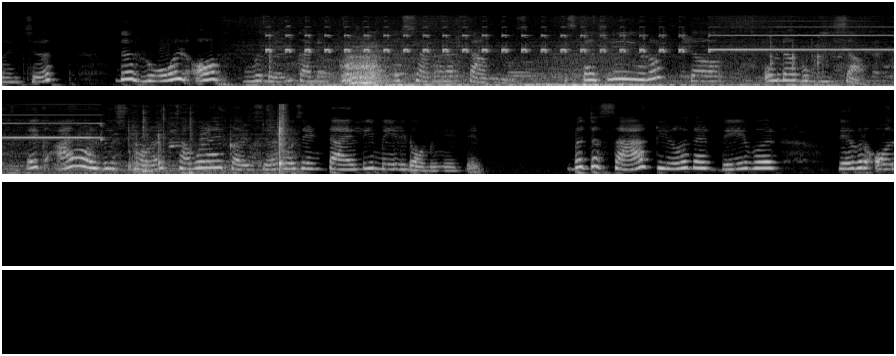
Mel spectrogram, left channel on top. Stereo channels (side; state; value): right; silent; digital silence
